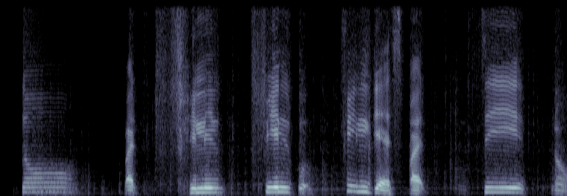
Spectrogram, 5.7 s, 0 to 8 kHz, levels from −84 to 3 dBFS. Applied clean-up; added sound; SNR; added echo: neural mask model RNNoise.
